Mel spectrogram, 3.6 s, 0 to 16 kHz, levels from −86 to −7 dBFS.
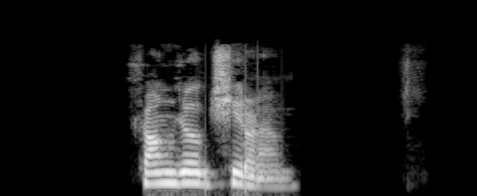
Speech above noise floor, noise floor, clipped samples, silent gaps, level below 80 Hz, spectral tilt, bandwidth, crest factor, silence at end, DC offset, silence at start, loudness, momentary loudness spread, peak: over 73 dB; under -90 dBFS; under 0.1%; none; -58 dBFS; -5.5 dB/octave; 7.6 kHz; 20 dB; 1.4 s; under 0.1%; 1.05 s; -17 LUFS; 12 LU; -2 dBFS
